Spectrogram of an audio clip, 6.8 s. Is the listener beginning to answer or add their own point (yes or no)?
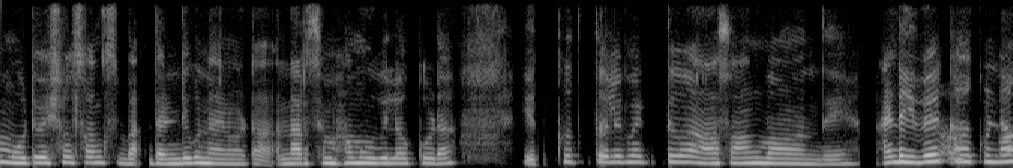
yes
